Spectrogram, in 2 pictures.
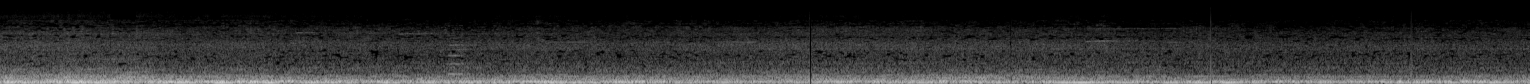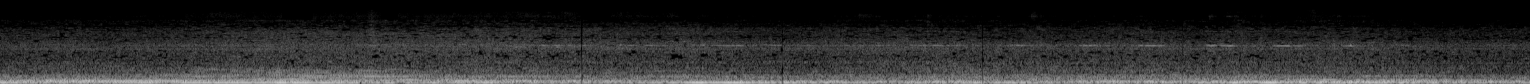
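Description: A steady low rumble with even loudness and no distinct events.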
